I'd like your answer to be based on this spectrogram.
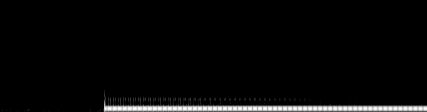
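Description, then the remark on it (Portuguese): After a brief silence, a telephone ringing tone starts while a call is placed, waiting to see if the other person answers: one steady, loud, mid-pitched electronic hum that holds unbroken to the end, with no voices over it. “Tá, vamos ver se ele atende.”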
